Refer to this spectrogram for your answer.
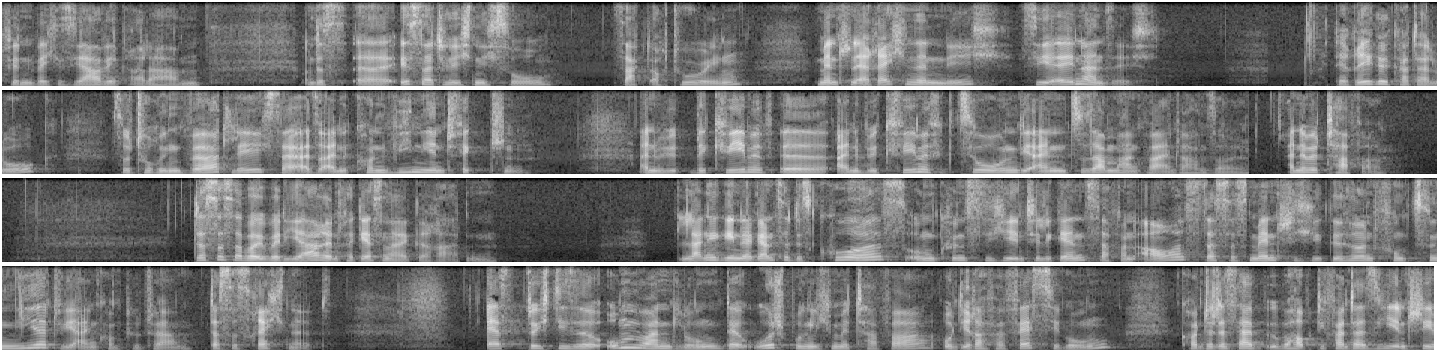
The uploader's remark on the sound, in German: Mein Vortrag bei der Jahrestagung der Deutschen Gesellschaft für Ästhetitk 2021, als Teil des Panels 'Jenseitsverlust und Ichgewinnung'.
